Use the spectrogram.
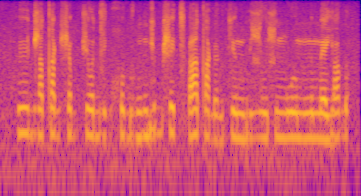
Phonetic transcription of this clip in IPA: ʉ d͡ʒ o tˤ ɛ ɡ ʂ ɐ b t͡ʃ o d͡z i ɡ χʷ ɛ ɡ o ɡ ŋ ɡ i b ʂ i t͡sʼ o tˤ ɐ ɡ ɐ ɡ t͡s ʉ m b ʉ ʑ u ɕ u m w u m n u m ɛ j ɒ ɡ

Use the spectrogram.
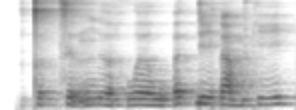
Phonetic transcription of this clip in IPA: t̪ ə˨˩ t̚ s ɨ̰˧˨ ə̯ ŋ ɨ˧˩ ə̯ h w əː˨˩ w ʔ ə˦˥ t̚ ɗ i˧ ɗ a˨˩ m k i˨˦

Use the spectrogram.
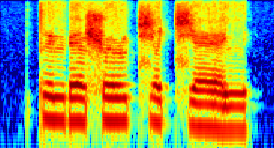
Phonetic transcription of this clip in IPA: t ɨ lʲ ɽ ɛ ʂ ø ɭ t͡ɕ ʌ t͡ɕ ɛ lʲ

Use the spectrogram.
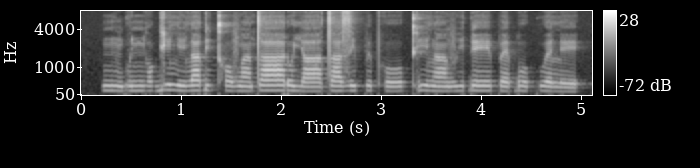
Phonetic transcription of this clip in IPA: ŋ ĩ˨ ɡʷ i˨ ɲ ɔ˨˦ ɡ i˦ l i˨ l a˦ ɗ i˨ kʰ ɔ˨ v ã˨ t aː˦ ɾ ʊ˦ j aː˨ t a˦ z i˦ p ɪ˦ pʰ oː˨˦ kʼ i˦˨ l ã˨ v i˨ ɗ eː˦ p ɛ˨ ɓ o˦˨ kʷ ɛ˦˨ l e˨

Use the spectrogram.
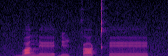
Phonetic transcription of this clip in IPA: b a˦˨ n eː˨ ɗ i˦˨ k a˨ kʰ eː˦

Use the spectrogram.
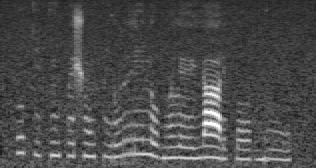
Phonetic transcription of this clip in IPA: u˦ k i˨ k ĩ˦˨ k͡p ɪ˦ ʃ ũ˨ k͡p i˨ ɾ u˦ r i˦ n o˨ ɡʷ ĩ˨ l eː˨ j aː˦˨ ɾ ɪ˦˨ k͡p oː˨ ɡ͡b uː˨

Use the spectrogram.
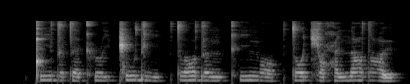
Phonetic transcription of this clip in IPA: ǃ i d ə t ɛ kʰ ɹ i ǁ u d i | t l ɔ d ɜ ŋ ə kʰ i ŋ ɔ | t ɔ t͡ɕ ɔ ħ i n ɜ dˤ u y̯

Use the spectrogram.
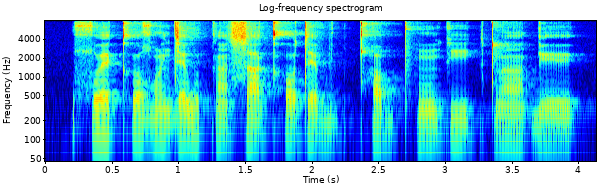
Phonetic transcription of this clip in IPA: χʷ ɛ kʰ ʊ ʁʷ ĩ d ɛ w ʊ k ã s a kʰ ɔ t ɛ b u k qʰ ʊ b pʰ ũ k iː k tʷ ãː ɠ ɪ

